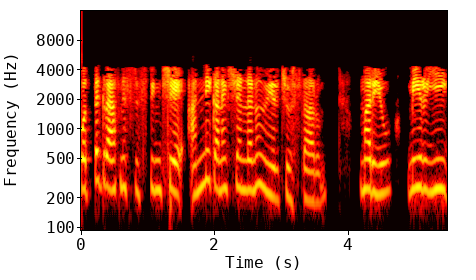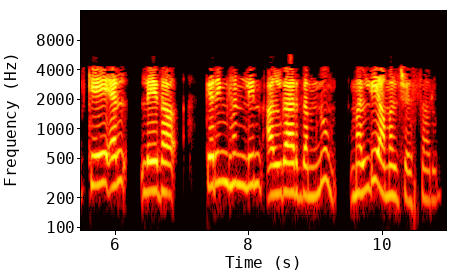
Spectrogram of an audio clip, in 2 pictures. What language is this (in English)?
Telugu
